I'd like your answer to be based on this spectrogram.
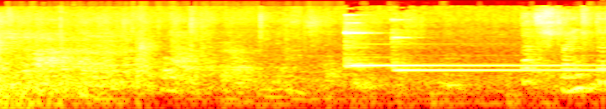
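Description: A two-tone doorbell chimes in a cartoon fairytale village, the sustained ding-dong ringing out clearly over a lively background of crowd murmur and chuckling.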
